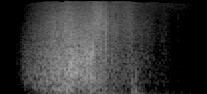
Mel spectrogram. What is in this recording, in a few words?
shy shift; anemoi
